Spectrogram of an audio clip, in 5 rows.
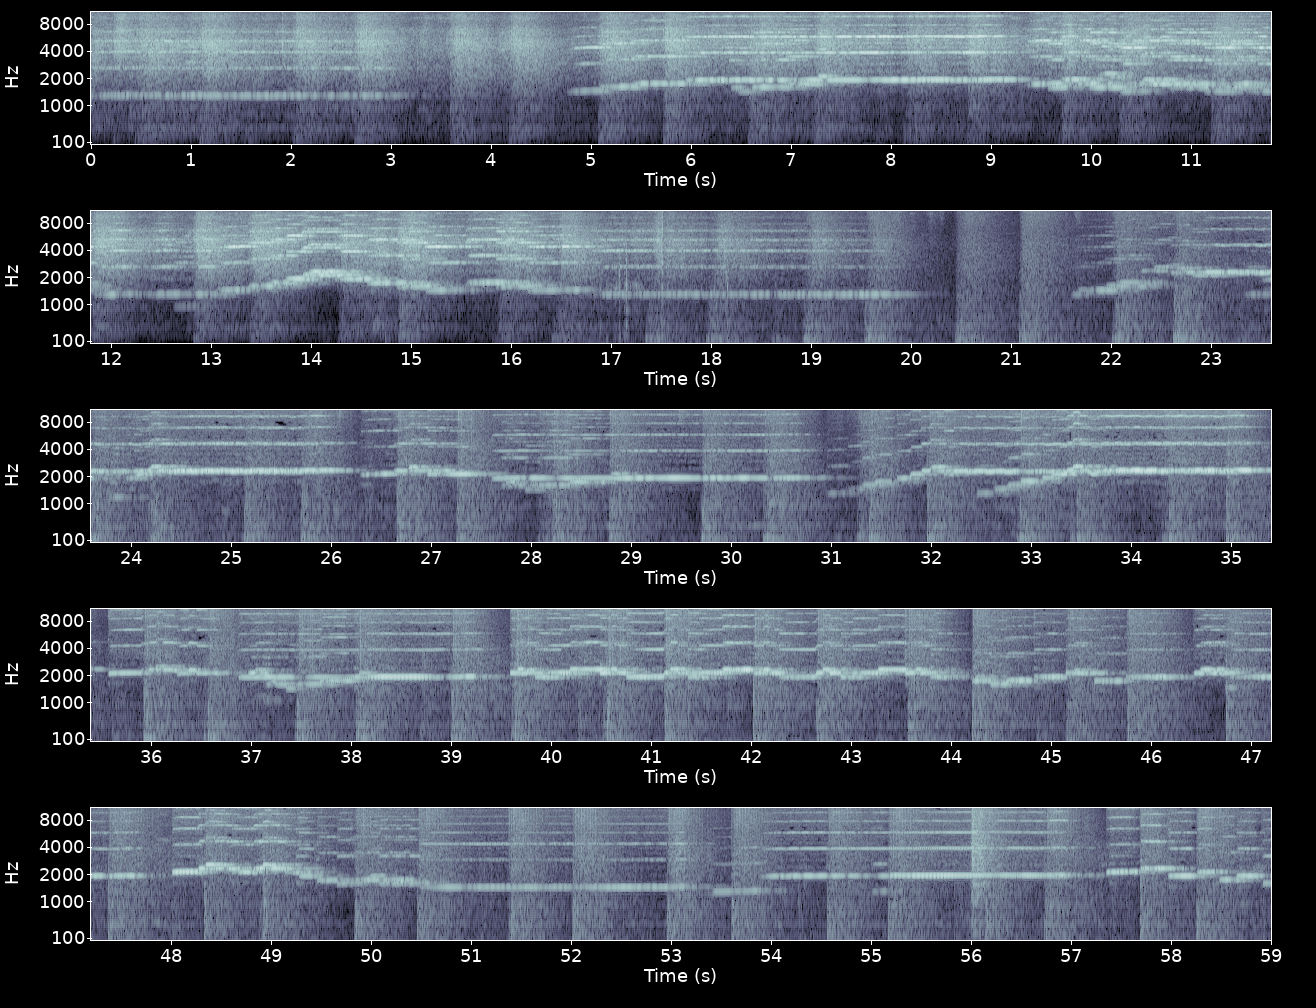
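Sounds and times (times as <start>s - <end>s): drums struck with sticks: 0.0s - 8.7s, 12.8s - 59.0s
pipes playing high melody: 0.0s - 59.0s.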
